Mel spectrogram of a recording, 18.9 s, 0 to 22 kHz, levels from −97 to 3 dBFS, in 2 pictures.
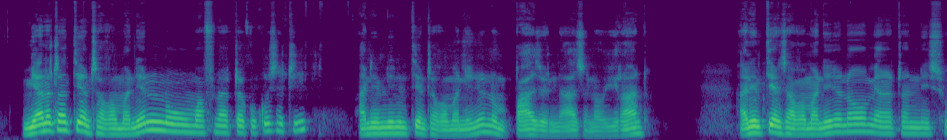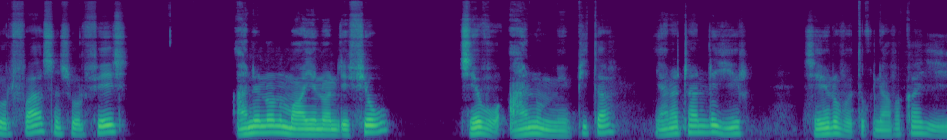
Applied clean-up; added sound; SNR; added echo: neural mask model Resemble Enhance denoiser.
